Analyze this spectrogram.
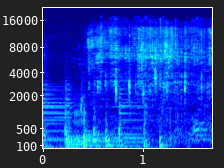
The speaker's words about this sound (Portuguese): Hoje, 19 de agosto, olha, acabamos de colocar em funcionamento aqui bombeamento do sistema de abastecimento de água aqui do posto Mundurucus. Tá na hora de pico aqui, são quase duas e meia da tarde. Faça-me tá teste, a bomba de meio CV trifásica.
